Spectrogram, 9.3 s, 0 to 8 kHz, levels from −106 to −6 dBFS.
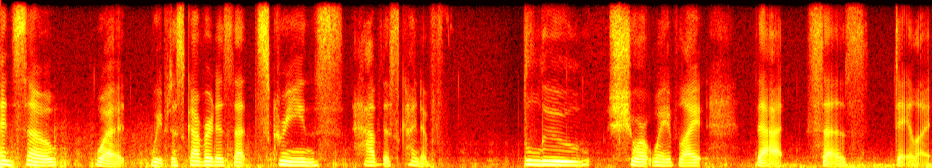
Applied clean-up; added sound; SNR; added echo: none; Thunder; 15 dB; none.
